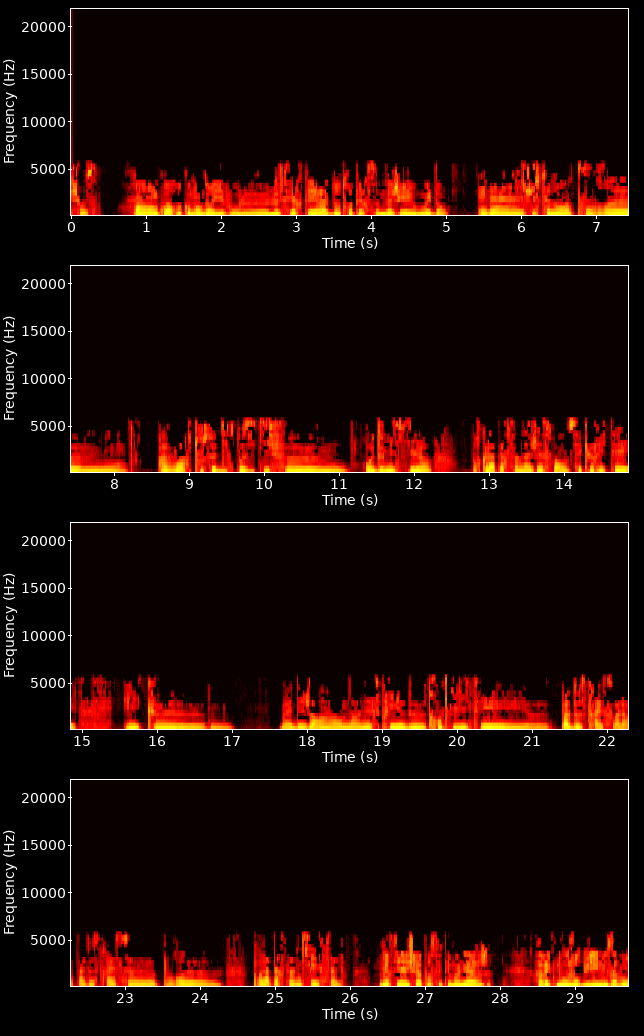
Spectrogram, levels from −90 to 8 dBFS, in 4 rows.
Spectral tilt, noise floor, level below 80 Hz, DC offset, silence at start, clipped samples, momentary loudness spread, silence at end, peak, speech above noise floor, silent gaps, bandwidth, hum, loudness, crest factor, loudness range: -6.5 dB/octave; -76 dBFS; -64 dBFS; under 0.1%; 0 s; under 0.1%; 10 LU; 0 s; -6 dBFS; 52 dB; none; 6 kHz; none; -25 LUFS; 18 dB; 4 LU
